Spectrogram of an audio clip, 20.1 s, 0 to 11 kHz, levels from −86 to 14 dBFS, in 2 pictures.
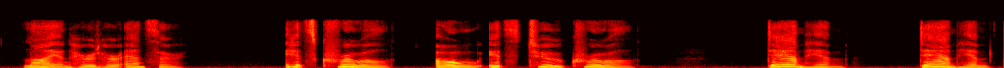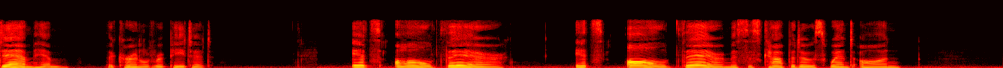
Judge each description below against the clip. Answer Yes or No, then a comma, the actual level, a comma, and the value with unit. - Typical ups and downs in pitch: No, wide, 6.4 semitones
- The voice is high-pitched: No, medium, 175 Hz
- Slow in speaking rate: Yes, slow, 85 wpm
